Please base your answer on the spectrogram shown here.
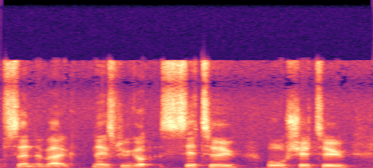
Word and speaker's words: Shitu: Next, we've got Shitu. Depending on how you want to pronounce it, but it doesn't have a H.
